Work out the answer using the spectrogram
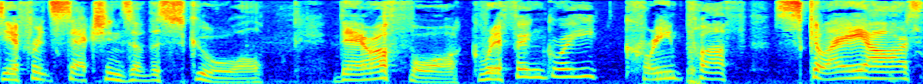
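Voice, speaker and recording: Husky and raspy, this put-on character voice has a middle pitch and moves at a very slow pace. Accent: New Jersey. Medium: read story.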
